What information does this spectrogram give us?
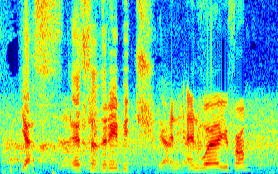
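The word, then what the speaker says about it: Esad Ribić: So your name is Esad Ribic, am I pronouncing that correct? Yes, Esad Ribic.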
